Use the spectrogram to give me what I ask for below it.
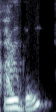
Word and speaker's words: Ruble: You did not. It's Ruble.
